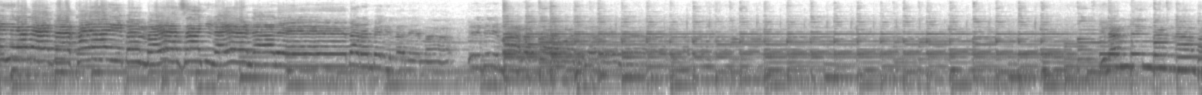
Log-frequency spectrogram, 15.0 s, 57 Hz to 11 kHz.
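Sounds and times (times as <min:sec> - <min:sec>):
man singing: 0:00.0 - 0:09.6, 0:13.6 - 0:15.0
plucked harp-lute: 0:06.3 - 0:15.0.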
